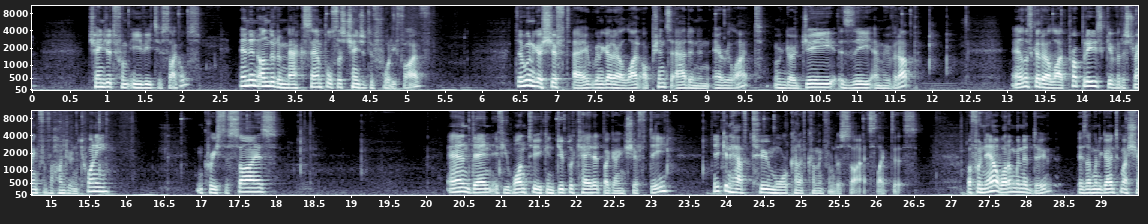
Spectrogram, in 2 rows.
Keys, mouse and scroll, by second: 1.2-2.3 drag, 4.0 click, 6.8 shift+a, 10.1 g, 11.9 middle drag, 13.6 click, 14.7 click, 16.7 click, 18.3-19.1 middle drag, 20.6 middle click, 21.1 shift+d, 22.0 r, 23.1 middle click, 23.7 shift+d, 24.8 r, 27.1 KP_0.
